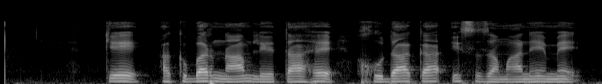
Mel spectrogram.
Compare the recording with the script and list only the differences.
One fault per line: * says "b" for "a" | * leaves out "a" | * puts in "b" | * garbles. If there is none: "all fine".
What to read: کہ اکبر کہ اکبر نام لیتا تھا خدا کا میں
* leaves out "کہ اکبر"
* says "ہے" for "تھا"
* puts in "اس زمانے"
